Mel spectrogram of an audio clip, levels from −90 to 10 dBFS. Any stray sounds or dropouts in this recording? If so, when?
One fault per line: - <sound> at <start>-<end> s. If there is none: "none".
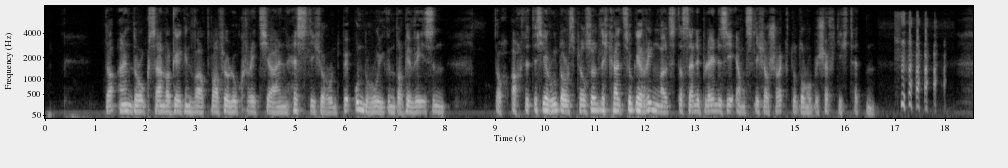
- laugh at 17.0-18.1 s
